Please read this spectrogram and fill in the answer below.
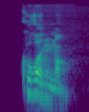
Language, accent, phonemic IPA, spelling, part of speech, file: French, France, /ku.ʁɔn.mɑ̃/, couronnement, noun, LL-Q150 (fra)-couronnement.wav
- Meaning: 1. a coronation, crowning ceremony 2. any similar investiture, triumph etc 3. a crest, something physically in prominent top-position 4. a culmination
